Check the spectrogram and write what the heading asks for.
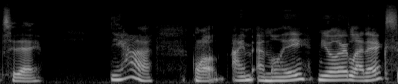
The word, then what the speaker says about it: Mueller-Lennox: Well, I'm Emily Mueller-Lennox. If we're in Germany, we pronounce it Mueller-Lennox.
